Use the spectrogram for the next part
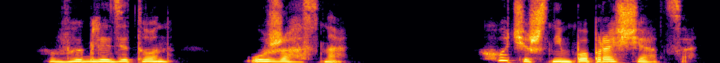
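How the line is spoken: Uncertain, quietly hopeful question. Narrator (Russian): спросила мама неуверенно, но с затаённой надеждой

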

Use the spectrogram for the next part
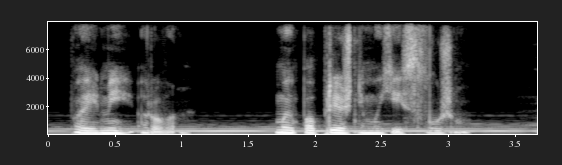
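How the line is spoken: Muffled, hollow voice. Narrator (Russian): глухо произнес Гарель

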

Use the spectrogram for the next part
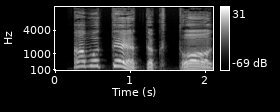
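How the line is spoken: Friendly shout. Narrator (Russian): дружелюбно закричал Остап

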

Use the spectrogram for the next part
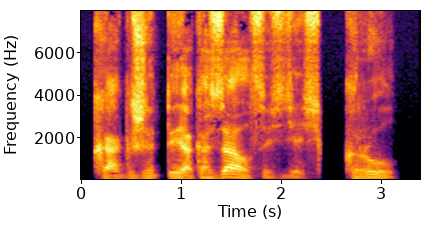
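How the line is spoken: Trembling voice. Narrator (Russian): спросил он дрожащим голосом

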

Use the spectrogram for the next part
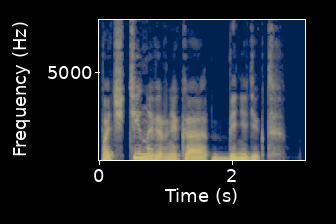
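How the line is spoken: Plain. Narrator (Russian): ответил Ноткер

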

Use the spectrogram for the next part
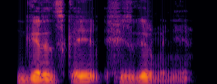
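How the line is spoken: Coarse janitor-like voice. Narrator (Russian): Александр Ибн Иванович сказал дворницким голосом

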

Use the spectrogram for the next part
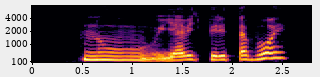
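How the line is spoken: Laughing. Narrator (Russian): рассмеялся Эмирас

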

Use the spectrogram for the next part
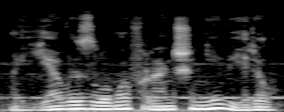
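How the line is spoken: Strangely quiet beggar's mutter. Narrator (Russian): странно тихо пробормотал нищий

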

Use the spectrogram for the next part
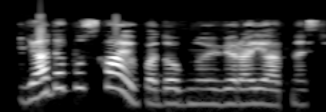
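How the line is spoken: Calm. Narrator (Russian): спокойно сказал предводитель Бендена

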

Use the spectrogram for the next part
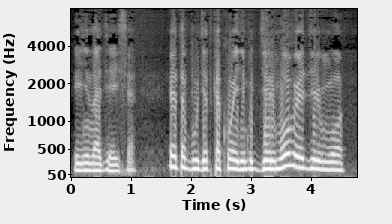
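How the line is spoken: Cheerful declaration. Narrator (Russian): жизнерадостно заявил Лонли Локли

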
